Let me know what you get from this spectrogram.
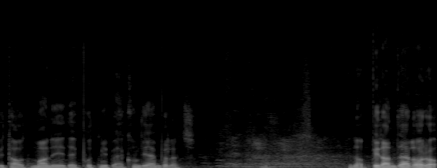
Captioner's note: laughter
